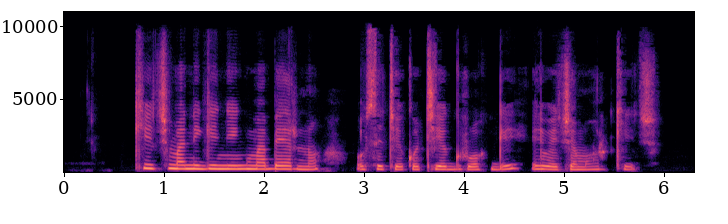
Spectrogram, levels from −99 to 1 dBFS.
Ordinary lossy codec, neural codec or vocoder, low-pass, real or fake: AAC, 48 kbps; autoencoder, 48 kHz, 128 numbers a frame, DAC-VAE, trained on Japanese speech; 9.9 kHz; fake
